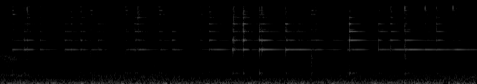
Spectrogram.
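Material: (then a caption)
Glass. An empty clear glass martini glass with a conical bowl is held in the hand and tapped on the bowl with long nails. A quick, uneven series of light, bright clinks rings with a clear tone near 3 kHz and fades fast, over a faint low background rumble.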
